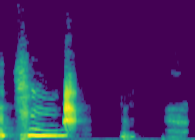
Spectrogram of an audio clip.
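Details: A single sharp in-breath and explosive sneeze, followed by brief softer vocal sounds; a baby was laughing at the sneeze. An ordinary sneeze.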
